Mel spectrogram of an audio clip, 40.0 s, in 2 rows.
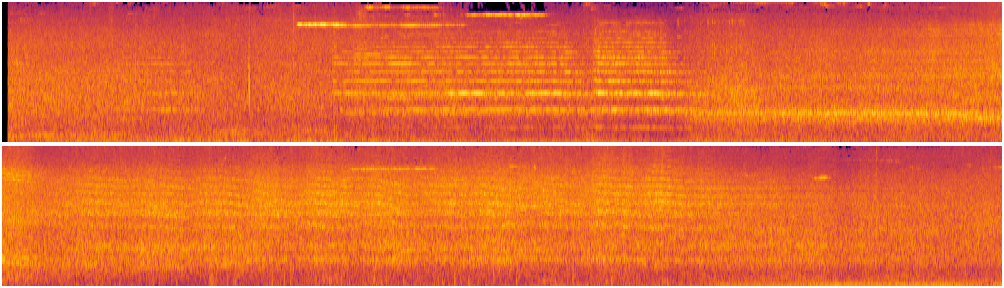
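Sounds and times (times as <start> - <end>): electric locomotive running past: 0.3 - 40.0
locomotive horn blast: 2.3 - 15.4
wheels clattering on rails: 20.8 - 39.1.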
